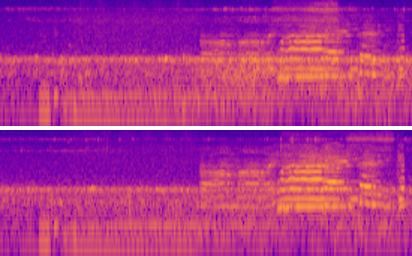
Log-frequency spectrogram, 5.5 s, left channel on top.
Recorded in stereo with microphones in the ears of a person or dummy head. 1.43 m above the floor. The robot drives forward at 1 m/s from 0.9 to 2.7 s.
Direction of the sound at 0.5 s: 10° left (ahead or behind).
